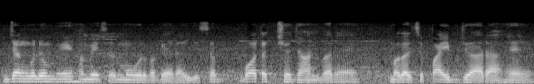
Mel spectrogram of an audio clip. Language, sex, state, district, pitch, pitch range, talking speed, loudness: Hindi, male, Madhya Pradesh, Katni, 110 Hz, 105-115 Hz, 190 wpm, -13 LUFS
